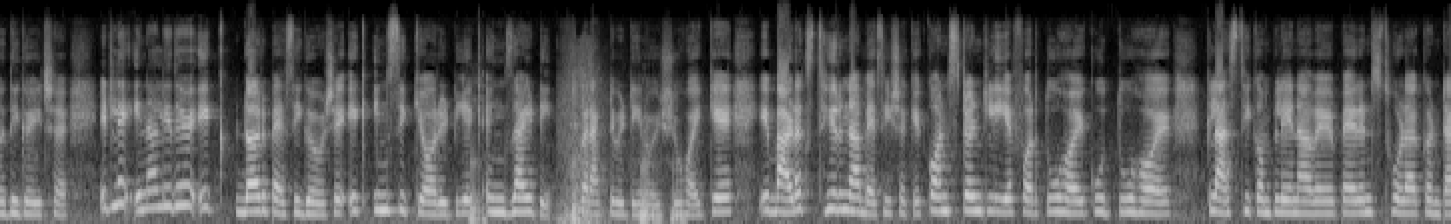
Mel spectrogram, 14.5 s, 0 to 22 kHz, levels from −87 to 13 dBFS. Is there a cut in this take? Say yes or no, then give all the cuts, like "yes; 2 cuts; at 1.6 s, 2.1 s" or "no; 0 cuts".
yes; 1 cut; at 5.8 s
